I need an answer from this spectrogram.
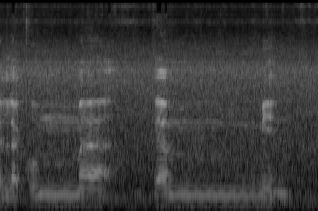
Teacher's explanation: تو اس کی مثال جو ہے نا پھر اس طرح لکم کم من، یعنی میم ساکن کے بعد میم متحرک آ جائے. میم ساکن کے بعد اگر میم متحرک آ جائے تو وہاں میم کا میم میں ادغام ہو جائے گا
